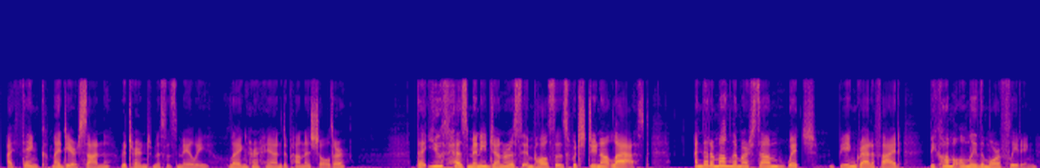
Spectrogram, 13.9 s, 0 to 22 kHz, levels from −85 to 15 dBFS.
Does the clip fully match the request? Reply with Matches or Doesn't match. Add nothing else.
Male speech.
Doesn't match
